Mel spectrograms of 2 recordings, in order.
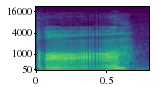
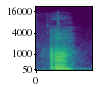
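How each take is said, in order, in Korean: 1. 가장 낮은 높이에서 유지돼요. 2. 가볍게 소리내고 높낮이 변화는 없어요. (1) "가장 낮은 높이로 발음한다" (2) "가볍게 그냥 툭 하고 읽어주시면 돼요"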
